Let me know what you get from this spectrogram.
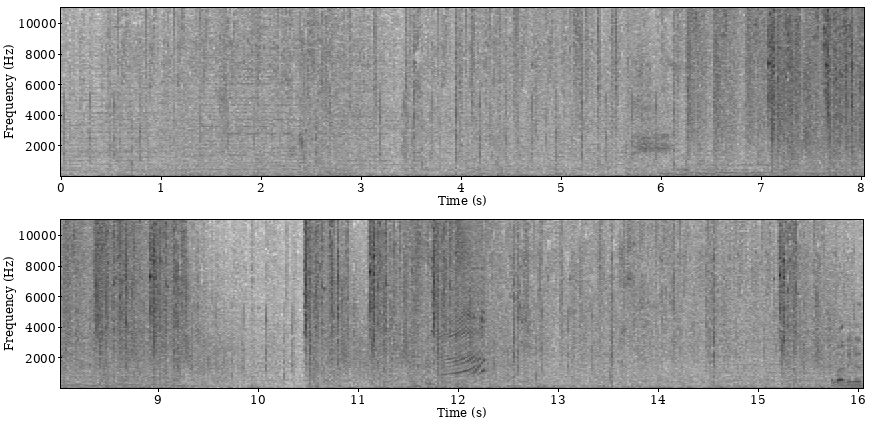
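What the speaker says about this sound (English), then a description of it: "I thought he didn't stop shooting at me" An enemy player fires rapidly in an online shooter video game, with dense cracking bursts that run almost nonstop over a rumbling, mechanical game soundscape.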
